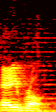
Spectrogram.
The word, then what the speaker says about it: Haverhill: firearms in Blue Springs Missouri battlegrounds coffee in Haverhill Massachusetts but seriously it's pronounced Averell con astride tactical in melbourne florida veteran-owned hugger-mugger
